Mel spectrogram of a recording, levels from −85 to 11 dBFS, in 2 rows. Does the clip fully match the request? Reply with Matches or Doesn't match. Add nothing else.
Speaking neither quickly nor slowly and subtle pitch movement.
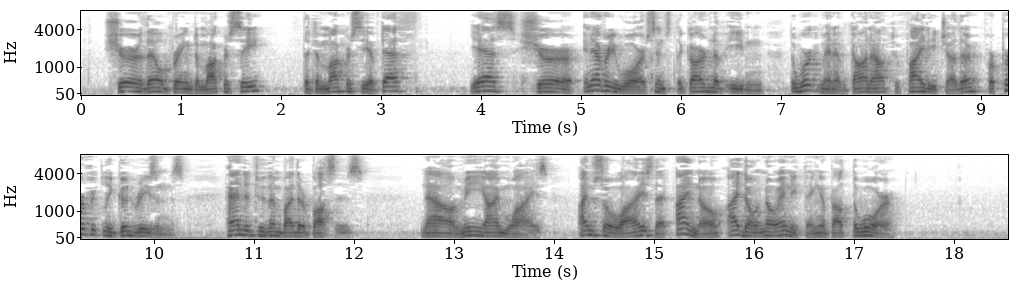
Doesn't match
